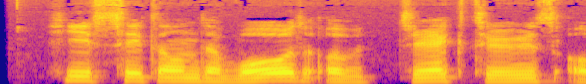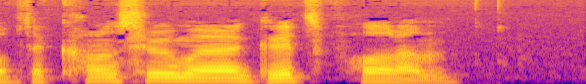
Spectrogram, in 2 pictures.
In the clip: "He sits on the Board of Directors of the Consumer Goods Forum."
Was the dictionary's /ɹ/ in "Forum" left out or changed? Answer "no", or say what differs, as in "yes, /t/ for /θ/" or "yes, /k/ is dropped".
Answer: yes, /l/ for /ɹ/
